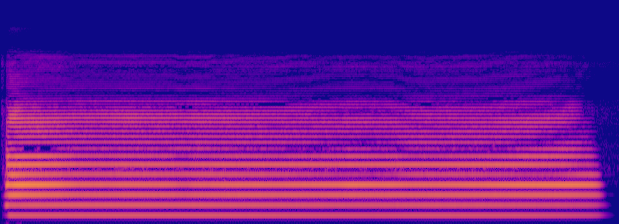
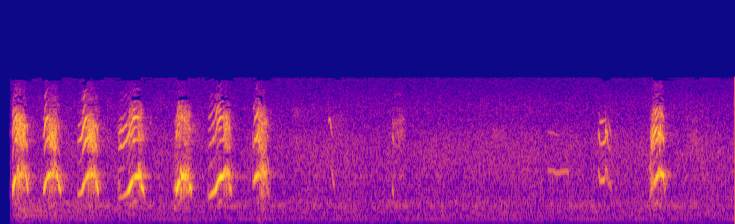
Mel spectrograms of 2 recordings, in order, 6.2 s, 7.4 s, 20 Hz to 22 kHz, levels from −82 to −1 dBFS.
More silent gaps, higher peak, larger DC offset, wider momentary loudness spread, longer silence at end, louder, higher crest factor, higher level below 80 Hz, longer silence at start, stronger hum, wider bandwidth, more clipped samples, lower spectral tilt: neither; second, -12 dBFS vs 0 dBFS; neither; second, 5 LU vs 24 LU; second, 0.15 s vs 0.65 s; second, -28 LUFS vs -12 LUFS; about the same, 16 dB vs 16 dB; second, -88 dBFS vs -64 dBFS; about the same, 0 s vs 0.1 s; neither; first, 9 kHz vs 5.4 kHz; neither; first, -5 dB/octave vs -3.5 dB/octave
